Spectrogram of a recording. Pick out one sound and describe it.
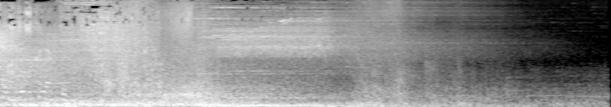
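A triumphant fanfare swells and fades out.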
